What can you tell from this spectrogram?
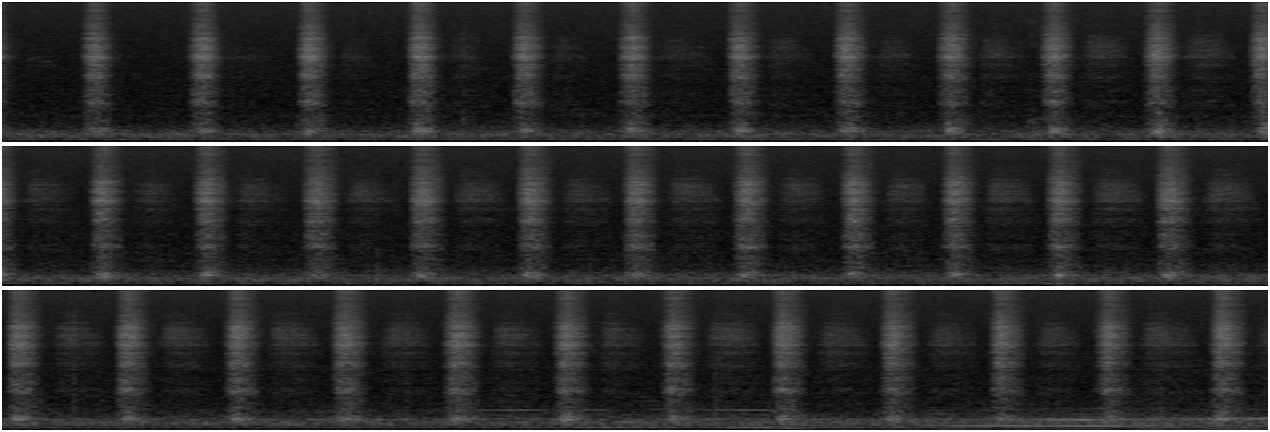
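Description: A person doing a quick out-breath exercise: a steady train of short, forceful exhalations through the nose, a little more than one a second, with the in-breaths left passive.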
